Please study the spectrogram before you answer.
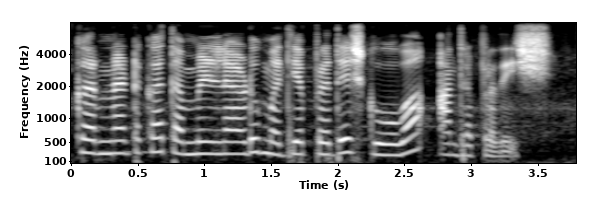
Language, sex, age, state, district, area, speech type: Kannada, other, 18-30, Karnataka, Bangalore Urban, urban, spontaneous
